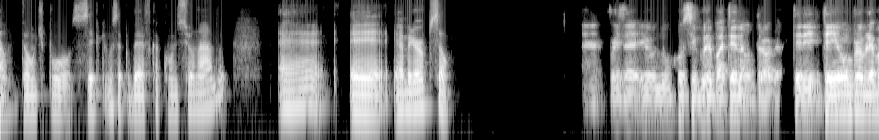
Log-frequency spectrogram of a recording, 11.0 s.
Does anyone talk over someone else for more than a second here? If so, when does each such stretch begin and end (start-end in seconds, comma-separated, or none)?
none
